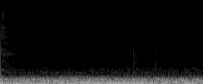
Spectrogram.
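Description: A steady low rumble, with two faint short clicks about a second and a half in.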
